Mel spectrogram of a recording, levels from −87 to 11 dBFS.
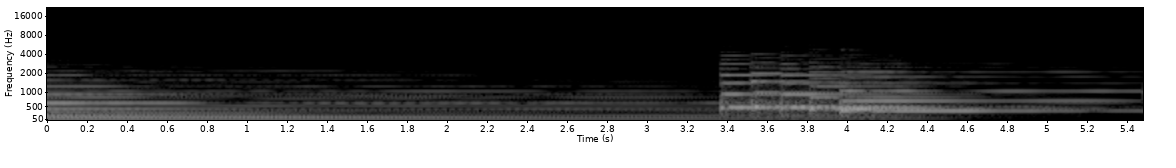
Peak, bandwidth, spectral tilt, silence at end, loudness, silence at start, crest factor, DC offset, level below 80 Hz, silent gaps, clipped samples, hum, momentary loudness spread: -24 dBFS; 5.4 kHz; -6.5 dB/octave; 0 s; -40 LUFS; 0 s; 18 dB; under 0.1%; -70 dBFS; none; under 0.1%; none; 22 LU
